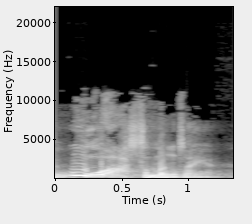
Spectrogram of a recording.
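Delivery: high, loud, drawn-out mock delight; imitated gleeful relish. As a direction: play a friend relishing the contest. Boastful friend relishes a political contest. (menirukan orang kegirangan, suara tinggi)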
